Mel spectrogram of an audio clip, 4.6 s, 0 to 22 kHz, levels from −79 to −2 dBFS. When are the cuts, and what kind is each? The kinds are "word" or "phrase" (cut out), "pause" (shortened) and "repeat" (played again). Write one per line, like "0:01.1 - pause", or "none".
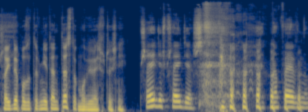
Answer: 0:01.2 - word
